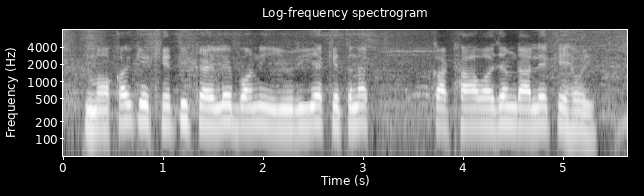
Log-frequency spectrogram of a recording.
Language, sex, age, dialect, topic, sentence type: Bhojpuri, male, 25-30, Southern / Standard, agriculture, question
